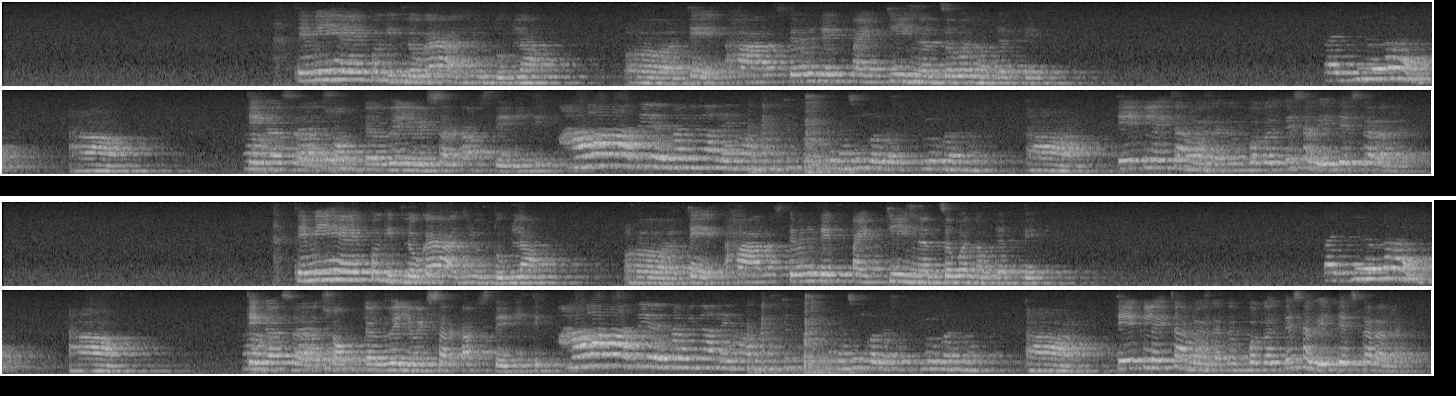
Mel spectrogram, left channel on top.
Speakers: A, on the right; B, on the right.
A: ते मी हे एक बघितलो का आज युट्यूब ला. अ ते हा रस्ते म्हधे ते पाईप क्लिनरच बनवत्यात ते.
B: पाथली हजार.
A: हा.
B: हा
A: ते का अस
B: काय त्यातून
A: शॉप्ट वेलवेट सारखं असते की.
B: हा हा हा ते नवीन आलंय हा म्हणजे चिटक चिटकवल्या ब्लूगन न.
A: हा. ते एक लय चालू
B: हा
A: आहे का तर बघल ते सगळे तेच करायल्यात.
